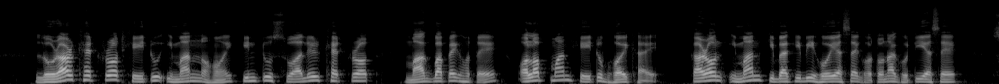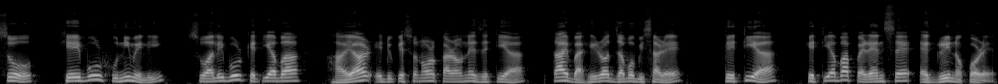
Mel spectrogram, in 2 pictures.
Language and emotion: Assamese, neutral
